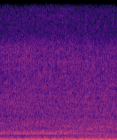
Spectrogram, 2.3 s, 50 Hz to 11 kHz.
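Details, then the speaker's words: 2007 Jeep Grand Cherokee 3.7L with code P0202, injector circuit open on cylinder 2: idle carries a steady uneven low thump stumbling at a regular beat, a misfire from the injector not firing. "oh sure now it's misfiring hahaha see I have nothing on a scope I have nothing on there fuel injector"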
